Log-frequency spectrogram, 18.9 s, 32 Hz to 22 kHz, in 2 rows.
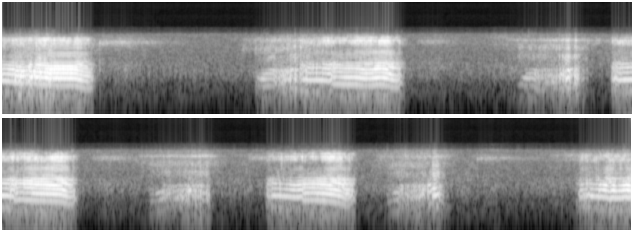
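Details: Father snoring during sleep, recorded so he can hear himself: loud, rattling snores on each breath, about 13 a minute, with quieter breathing between; steady snoring.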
